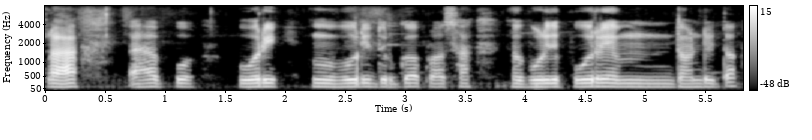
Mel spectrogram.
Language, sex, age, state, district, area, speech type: Odia, male, 18-30, Odisha, Ganjam, urban, spontaneous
